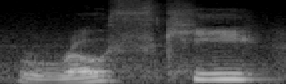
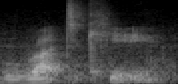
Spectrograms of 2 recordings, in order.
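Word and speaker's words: Roethke: poet Theodore Rhett key his last name is spelled in a way that looks like Ruth key but the pronunciation is rut key just FYI anyway we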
